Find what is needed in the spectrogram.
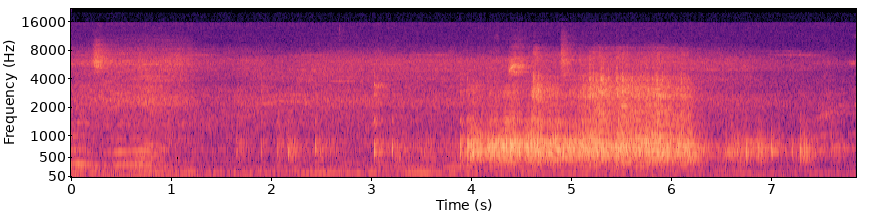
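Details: Fetal heartbeat heard with a fetal Doppler at a midwife's check-up 23 days before delivery: rapid rhythmic whooshing pulses over a low hum; normal fetal heartbeat.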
